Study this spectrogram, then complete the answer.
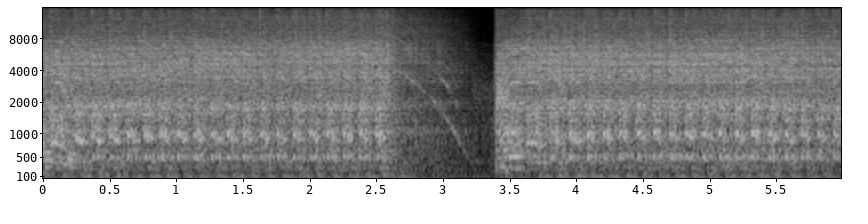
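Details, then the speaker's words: Freshly built Hyundai Genesis Coupe turbo engine just installed, fuel pump fuse pulled to crank without fuel and build oil pressure before first start: starter spins engine about four beats a second without firing, pauses, cranks again; normal priming crank. "We pulled the fuel pump fuse so it doesn't put fuel into the motor, so we can build oil pressure."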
